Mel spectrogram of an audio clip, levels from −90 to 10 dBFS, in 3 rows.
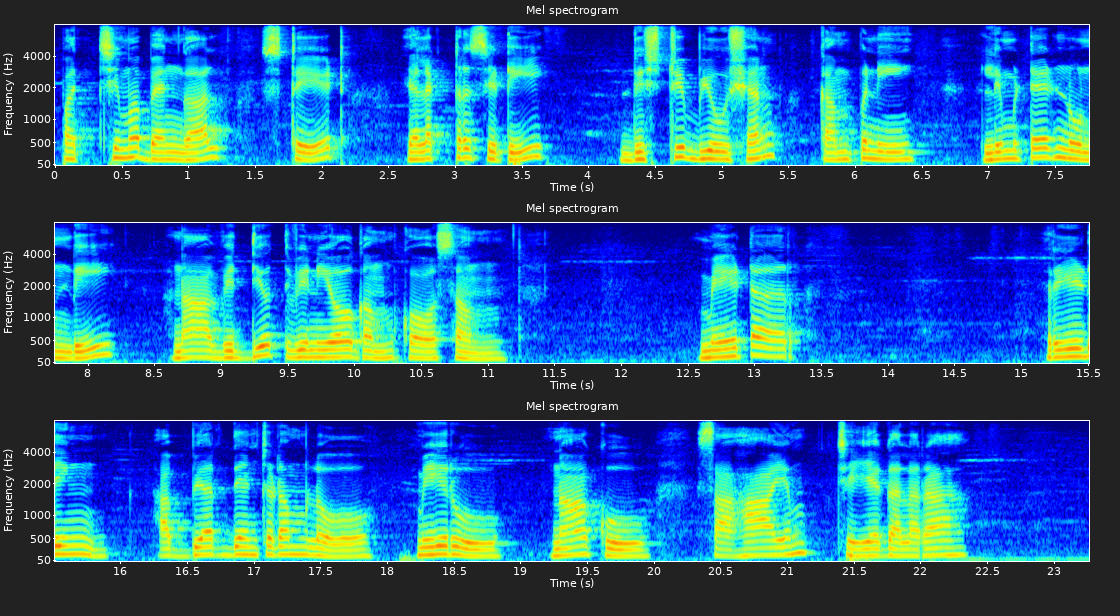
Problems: none marked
